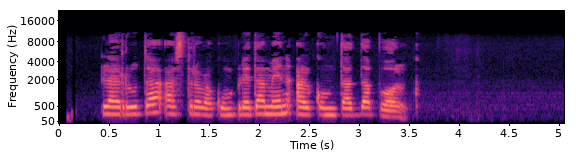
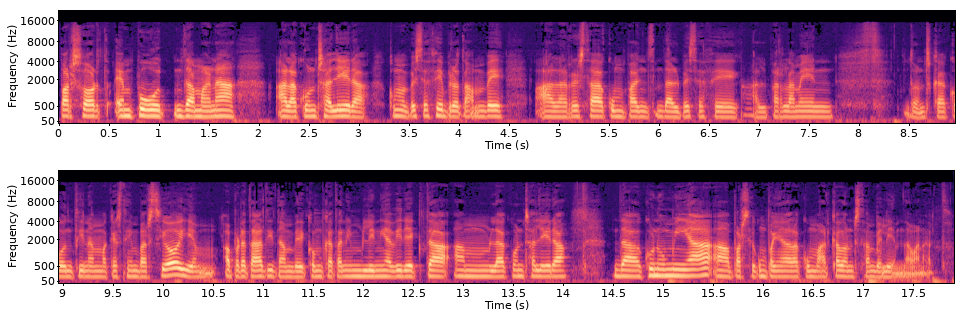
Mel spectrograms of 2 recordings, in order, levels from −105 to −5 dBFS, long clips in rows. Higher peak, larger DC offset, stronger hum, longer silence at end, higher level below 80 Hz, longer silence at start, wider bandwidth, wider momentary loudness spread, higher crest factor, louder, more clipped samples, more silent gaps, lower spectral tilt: second, -16 dBFS vs 0 dBFS; neither; neither; first, 1.45 s vs 0.05 s; second, -86 dBFS vs -46 dBFS; first, 0.45 s vs 0.05 s; second, 11.5 kHz vs 15 kHz; second, 5 LU vs 11 LU; about the same, 20 dB vs 18 dB; second, -32 LUFS vs -19 LUFS; neither; neither; second, -2.5 dB/octave vs -6 dB/octave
